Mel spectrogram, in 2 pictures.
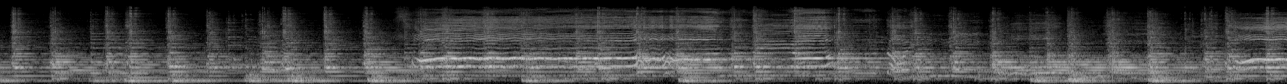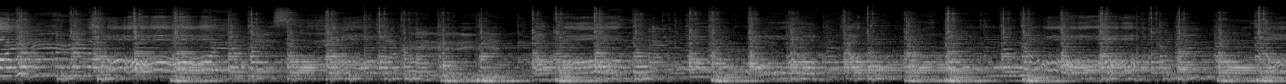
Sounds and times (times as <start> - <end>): Musical instrument: 0.0 - 25.7.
